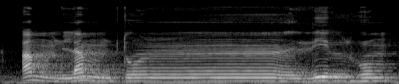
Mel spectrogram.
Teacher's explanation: دونوں میم کو ظاہر کر کے پڑھیں گے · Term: اظہار شفوی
